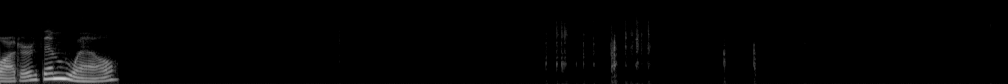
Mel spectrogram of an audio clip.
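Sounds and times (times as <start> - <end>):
paper page turning: 5.4 - 6.6.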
